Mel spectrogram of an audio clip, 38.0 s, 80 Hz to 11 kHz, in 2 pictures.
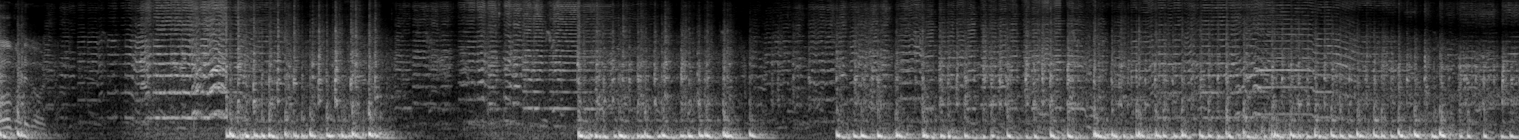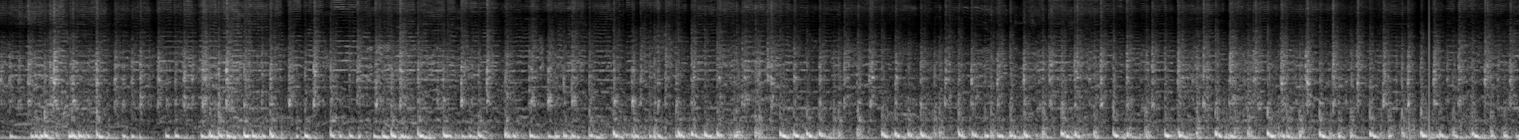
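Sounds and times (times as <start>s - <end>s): fast loud live drumming: 0.0s - 0.6s, 2.8s - 5.0s, 7.2s - 37.9s.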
